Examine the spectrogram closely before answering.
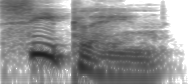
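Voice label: "seaplane", British English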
